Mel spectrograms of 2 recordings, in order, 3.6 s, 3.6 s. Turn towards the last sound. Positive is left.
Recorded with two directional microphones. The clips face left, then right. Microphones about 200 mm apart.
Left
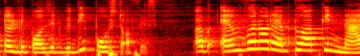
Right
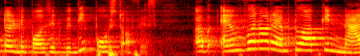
turn(degrees=50)  # may be behind; listen again after turning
